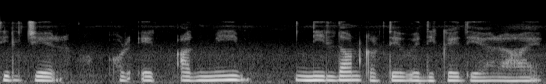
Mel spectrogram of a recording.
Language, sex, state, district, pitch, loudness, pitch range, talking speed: Hindi, female, Arunachal Pradesh, Lower Dibang Valley, 185 Hz, -17 LUFS, 175-195 Hz, 130 wpm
